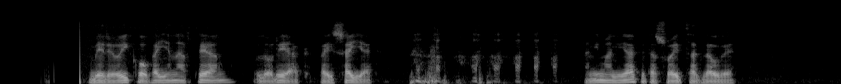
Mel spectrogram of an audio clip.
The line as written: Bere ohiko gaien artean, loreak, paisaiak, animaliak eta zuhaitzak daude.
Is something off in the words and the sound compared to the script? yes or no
yes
